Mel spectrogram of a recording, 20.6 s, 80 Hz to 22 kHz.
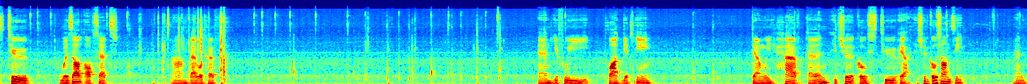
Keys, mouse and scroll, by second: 0.7 click, 1.1-2.4 drag, 3.3 ctrl+a, 5.6 click, 6.4-7.4 drag, 7.4-8.8 middle drag, 8.8 click, 9.4-11.4 middle drag, 11.4-14.0 drag, 14.0-18.7 middle drag, 18.7-20.5 drag.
